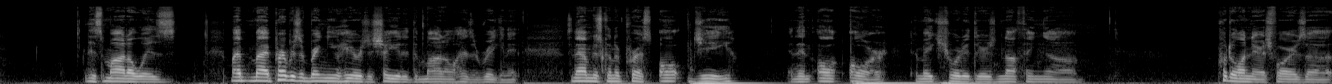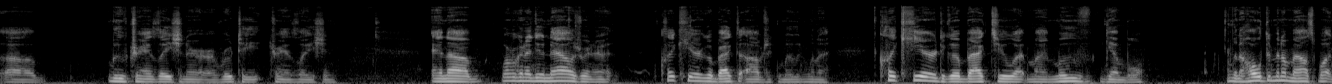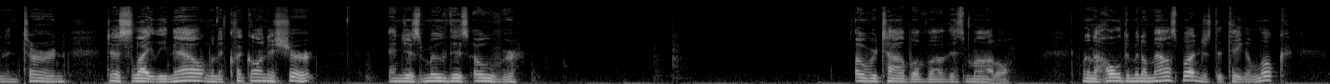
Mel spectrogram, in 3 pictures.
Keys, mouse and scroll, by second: 6.9 alt+g, 8.6 r, 19.0 click, 25.8 middle click, 28.8 click, 37.6 middle click.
